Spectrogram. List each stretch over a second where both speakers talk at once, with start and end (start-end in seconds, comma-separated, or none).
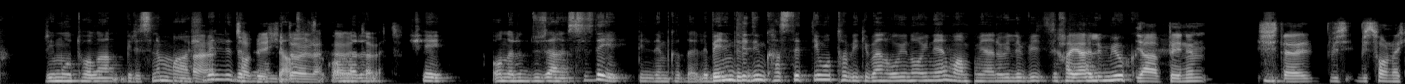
1.9-4.0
